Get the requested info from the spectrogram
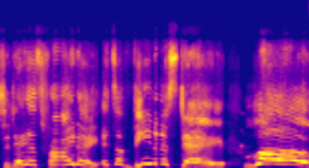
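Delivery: put-on shrill, very high, loud child scream, "love" stretched. A parent retells their son shouting to another kid through the car window, imitating a child screaming. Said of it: "he's screaming".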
